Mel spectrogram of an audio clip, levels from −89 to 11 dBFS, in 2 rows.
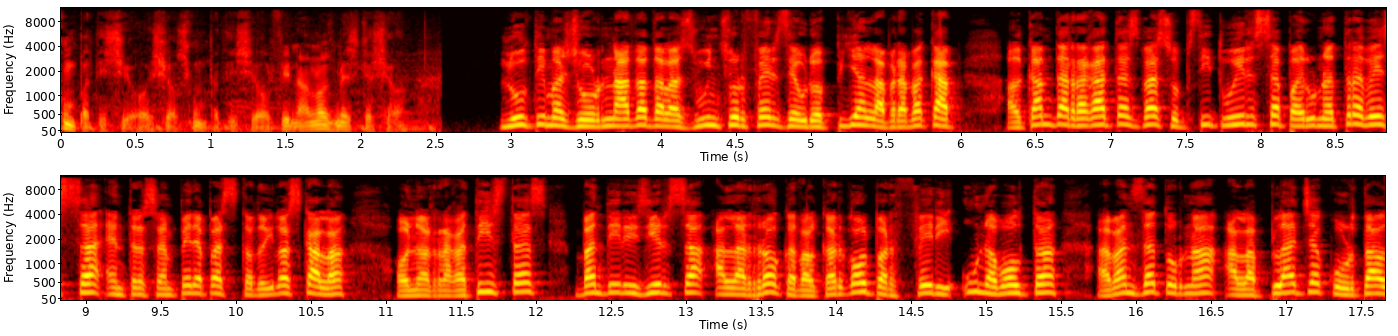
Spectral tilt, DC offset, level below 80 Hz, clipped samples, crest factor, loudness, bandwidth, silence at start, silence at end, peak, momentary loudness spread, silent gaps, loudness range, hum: -5 dB/octave; under 0.1%; -56 dBFS; under 0.1%; 20 dB; -21 LUFS; 11.5 kHz; 0 s; 0 s; 0 dBFS; 13 LU; none; 2 LU; none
